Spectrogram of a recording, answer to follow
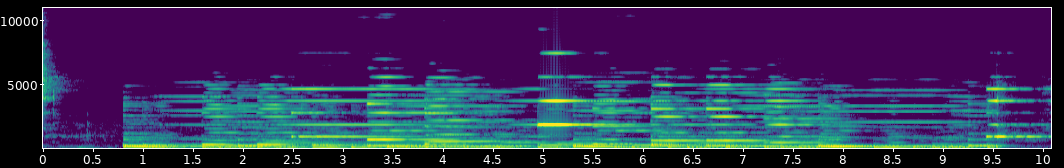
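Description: Computer-generated sonification of the myrtle rust DNA sequence: layered synthesized notes, each mapped from the sequence's bases, pulsing in shifting patterns. It starts about a second in and stops just before the end.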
